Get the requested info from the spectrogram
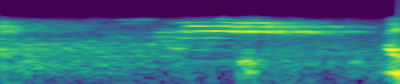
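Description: A faint, high-pitched vocal call lasting about a second, in a lull between stretches of a man's amplified speech.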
